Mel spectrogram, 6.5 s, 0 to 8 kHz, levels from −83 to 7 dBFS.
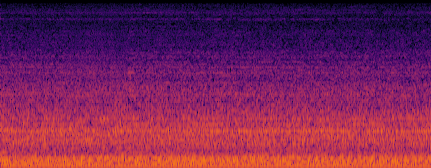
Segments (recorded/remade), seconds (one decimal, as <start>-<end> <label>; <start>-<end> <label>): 0.0-1.0 recorded; 1.0-1.9 remade; 1.9-6.5 recorded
